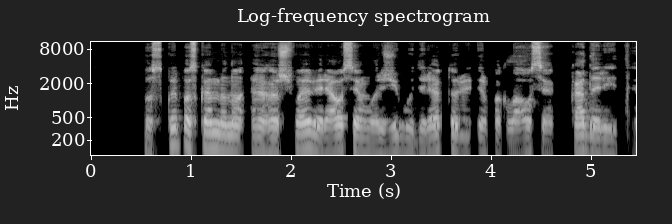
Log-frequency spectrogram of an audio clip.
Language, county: Lithuanian, Alytus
